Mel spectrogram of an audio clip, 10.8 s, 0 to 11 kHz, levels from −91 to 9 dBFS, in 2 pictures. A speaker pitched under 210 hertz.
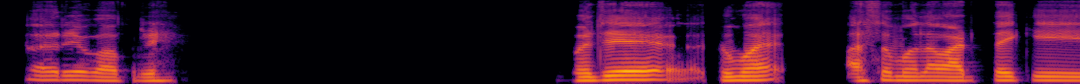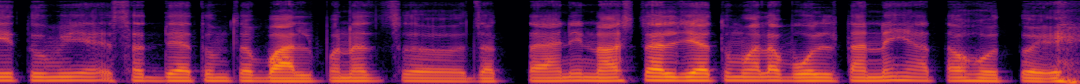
Yes: low, 135 Hz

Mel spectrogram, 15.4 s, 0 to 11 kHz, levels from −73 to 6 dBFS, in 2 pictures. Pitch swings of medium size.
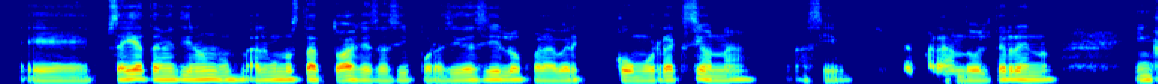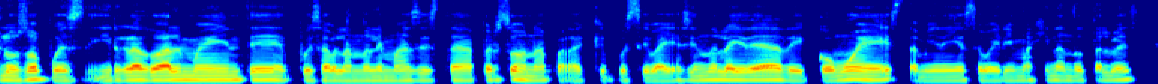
Yes: average, 3.0 semitones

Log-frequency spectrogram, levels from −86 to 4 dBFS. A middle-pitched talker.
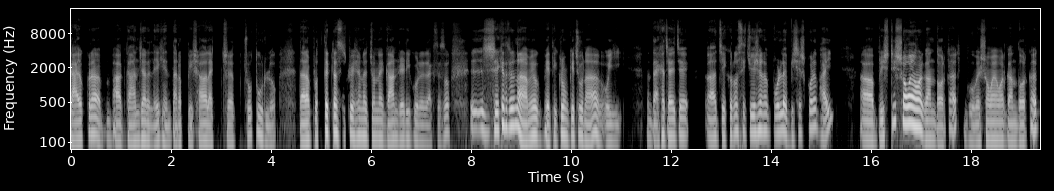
No: low, 120 Hz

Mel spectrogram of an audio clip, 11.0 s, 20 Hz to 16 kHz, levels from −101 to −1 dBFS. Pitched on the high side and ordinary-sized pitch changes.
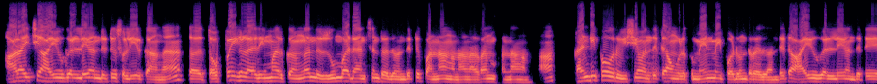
No: low, 130 Hz; average, 3.6 semitones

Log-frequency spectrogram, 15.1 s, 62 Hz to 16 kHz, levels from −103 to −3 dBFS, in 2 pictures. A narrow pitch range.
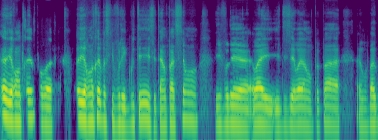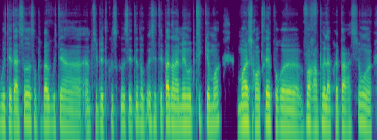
Yes: narrow, 2.0 semitones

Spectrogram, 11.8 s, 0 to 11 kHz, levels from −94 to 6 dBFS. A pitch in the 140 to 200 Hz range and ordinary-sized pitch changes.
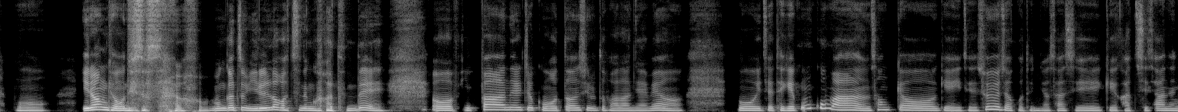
Yes: high, 190 Hz; average, 3.7 semitones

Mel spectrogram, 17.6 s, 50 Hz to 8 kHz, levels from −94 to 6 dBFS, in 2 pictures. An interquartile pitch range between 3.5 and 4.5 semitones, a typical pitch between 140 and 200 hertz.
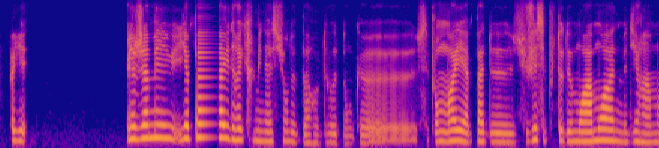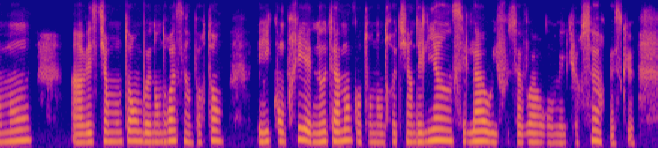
No: average, 2.7 semitones; high, 190 Hz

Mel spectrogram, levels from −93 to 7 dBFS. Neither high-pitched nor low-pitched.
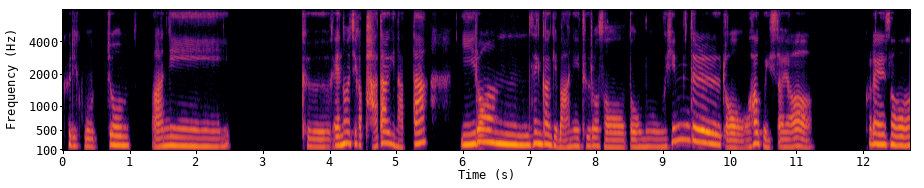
Yes: medium, 180 Hz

